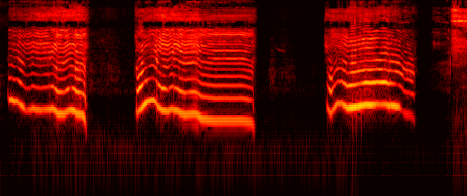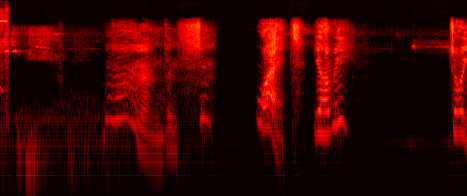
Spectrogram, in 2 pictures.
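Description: A German Shepherd gives long, tonal whines that slide downward, then shorter grumbling and yelping sounds.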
